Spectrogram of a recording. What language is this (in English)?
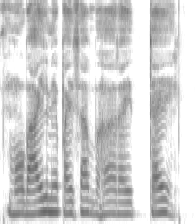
Magahi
